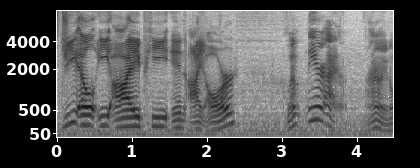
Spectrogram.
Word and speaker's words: Gleipnir: I don't even know how to pronounce that series. I've never even heard of that. Gleipnir. It's Gleipnir.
